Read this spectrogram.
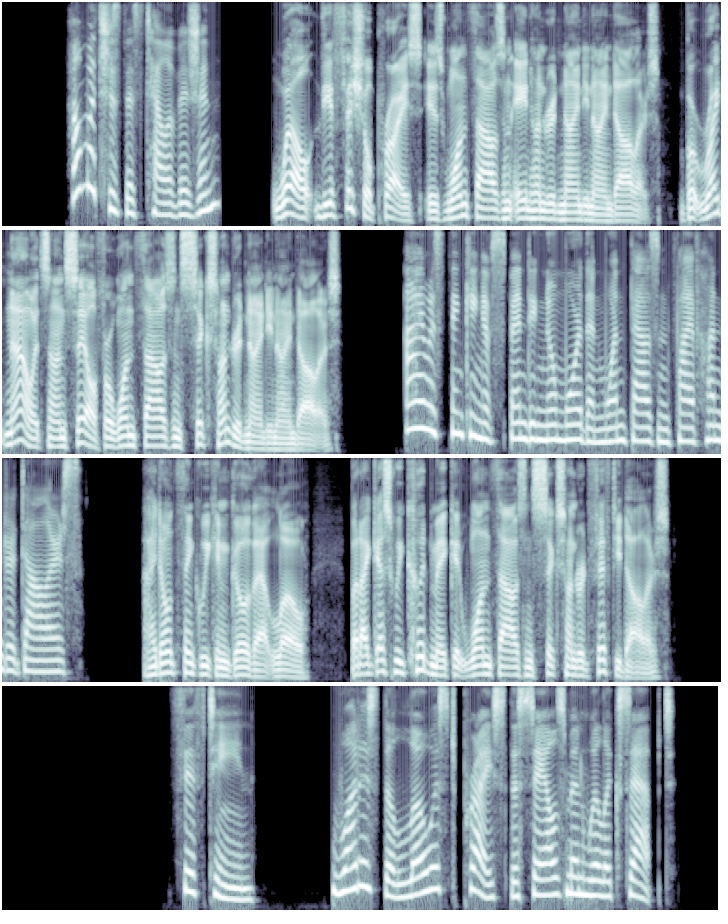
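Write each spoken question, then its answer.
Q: What is the lowest price the salesman will accept?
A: $1,650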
